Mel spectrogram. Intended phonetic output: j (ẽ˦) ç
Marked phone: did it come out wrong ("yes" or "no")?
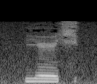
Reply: no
